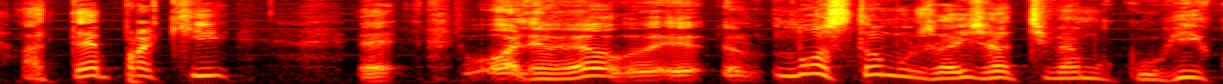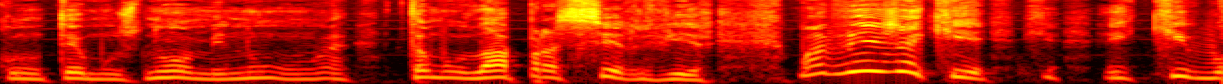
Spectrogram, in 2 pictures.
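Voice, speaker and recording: A man's voice: fairly high pitch, darkish tone, slightly rough, no echo. A man, a candidate and jurist, speaking emphatically in a political interview. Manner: emphatic, lecturing.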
